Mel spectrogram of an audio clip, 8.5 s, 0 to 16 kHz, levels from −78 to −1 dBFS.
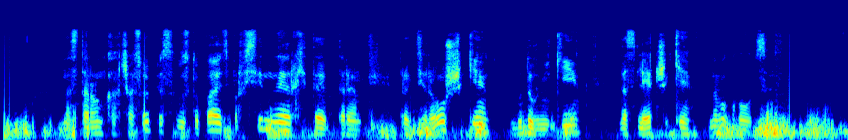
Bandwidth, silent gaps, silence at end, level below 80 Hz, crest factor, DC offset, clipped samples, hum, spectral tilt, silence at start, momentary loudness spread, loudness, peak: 8.2 kHz; none; 0 s; -50 dBFS; 22 dB; under 0.1%; under 0.1%; none; -5.5 dB/octave; 0.05 s; 9 LU; -35 LUFS; -12 dBFS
